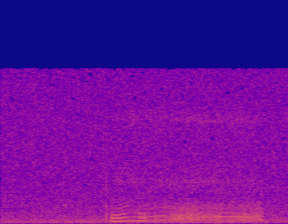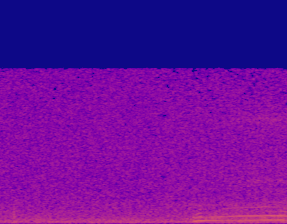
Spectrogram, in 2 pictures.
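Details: Hana the dog snoring: a squeaky rising whistle that blurs into a breathy rasp lasting over a second, then a quiet pause before a second steady whistled snore begins.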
